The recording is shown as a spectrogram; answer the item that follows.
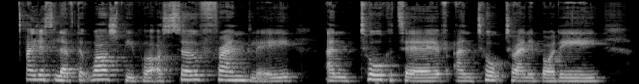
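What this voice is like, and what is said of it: Fast-talking Welsh accent. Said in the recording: “I talk quickly of course and, um, and I have got a Welsh accent which not many people are used to that accent”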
